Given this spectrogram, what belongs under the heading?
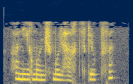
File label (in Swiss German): harzklopfe, Bas Rhin; medecine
